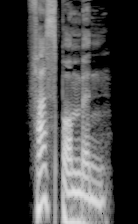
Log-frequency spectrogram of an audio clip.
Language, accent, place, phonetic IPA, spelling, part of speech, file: German, Germany, Berlin, [ˈfasˌbɔmbn̩], Fassbomben, noun, De-Fassbomben.ogg
- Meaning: plural of Fassbombe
